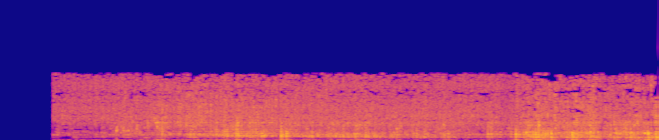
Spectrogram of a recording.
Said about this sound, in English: Let's make tea. First, turn on the tap.Then, put some water into a pan.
